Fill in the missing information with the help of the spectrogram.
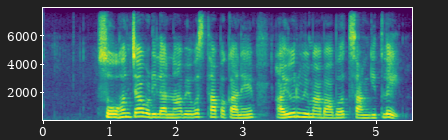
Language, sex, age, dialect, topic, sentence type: Marathi, female, 60-100, Standard Marathi, banking, statement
